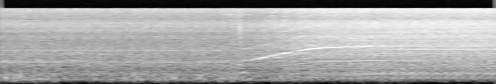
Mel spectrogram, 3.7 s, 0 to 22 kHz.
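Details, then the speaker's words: 2001 Subaru Outback L.L. Bean, idling with a misfire and wipers, high beams and loads on: a thin whine sliding upward then holding steady, the alternator working hard but charging normally; a large amperage drop was measured at the alternator. "see the wipers are on high high beams drops down because sucking electricity the alternator is working"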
